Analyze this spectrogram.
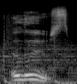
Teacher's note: it it's worth noting the correct pronunciation of the word loose be sure to hold the long ooh sound and end with a soft s sound avoiding the z sound which would make it sound like lose a completely different word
